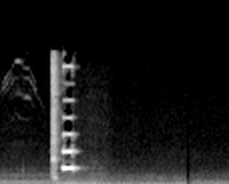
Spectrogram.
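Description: A single click, then one short, high beep from the Xantrex Freedom HF inverter/charger as its AC input is cut and it switches over to invert mode.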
